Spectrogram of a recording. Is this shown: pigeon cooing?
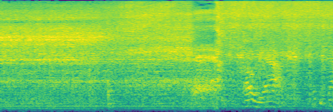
no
